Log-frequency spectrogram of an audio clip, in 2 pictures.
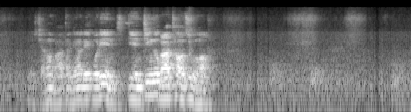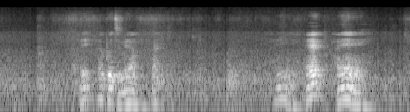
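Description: A middle-aged man talks calmly and close by.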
